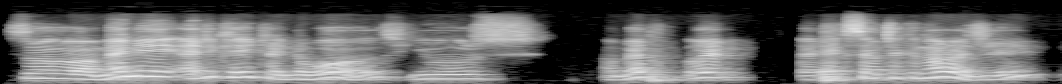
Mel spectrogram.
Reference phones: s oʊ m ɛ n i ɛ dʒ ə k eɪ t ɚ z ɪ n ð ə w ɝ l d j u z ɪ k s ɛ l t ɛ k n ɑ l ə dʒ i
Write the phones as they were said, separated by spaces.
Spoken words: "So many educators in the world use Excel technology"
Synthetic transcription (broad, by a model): s oʊ m ɛ n i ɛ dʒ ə k eɪ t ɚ ɪ n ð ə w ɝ l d j u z ɪ k s ɛ l t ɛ k n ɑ l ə dʒ i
